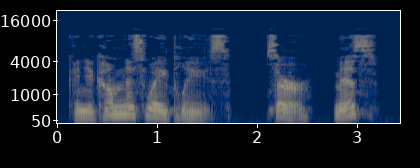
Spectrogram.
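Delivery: serious, stern official-sounding voice. Reading a character retelling a shoplifting bust: mimicking a security guard's voice. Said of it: "She mimics the security guard's voice".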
